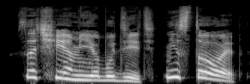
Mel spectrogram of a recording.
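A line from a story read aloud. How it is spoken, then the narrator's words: Groaning voices. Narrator (Russian): Застонали голоса у экрана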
